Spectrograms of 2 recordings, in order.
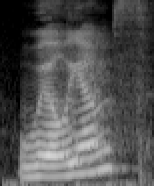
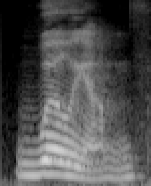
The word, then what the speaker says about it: Williams: for the fact that the final letter S is in fact voiced so it's not Williams it's Williams Williams next up we have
